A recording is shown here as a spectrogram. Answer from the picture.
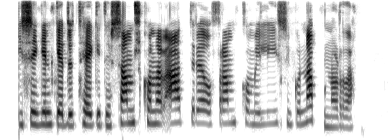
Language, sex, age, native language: Icelandic, female, 20-29, Icelandic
